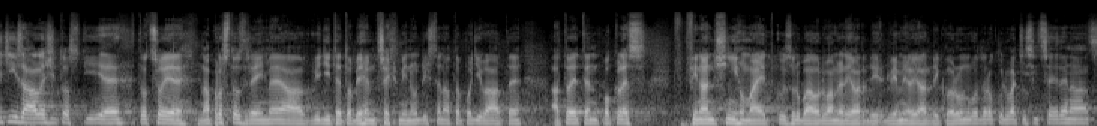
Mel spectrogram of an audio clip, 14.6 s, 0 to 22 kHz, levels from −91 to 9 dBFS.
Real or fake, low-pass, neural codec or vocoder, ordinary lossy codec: fake; 14.4 kHz; codec, 44.1 kHz, 7.8 kbps, Pupu-Codec; AAC, 96 kbps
